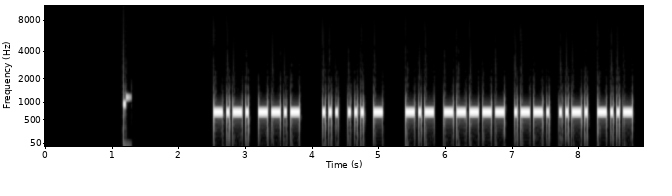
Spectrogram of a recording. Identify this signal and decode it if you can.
Morse code, heard as a keyed tone, about 25 wpm, 700 Hz. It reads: CQ SST K0PFX
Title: K1USN SST QSO Practice - 25wpm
